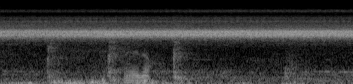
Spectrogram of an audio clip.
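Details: Kuliglig (cicada) calling nearby, active and very noisy toward dusk. A loud, steady, high buzzing drone runs unbroken throughout, while a man talks over it.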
